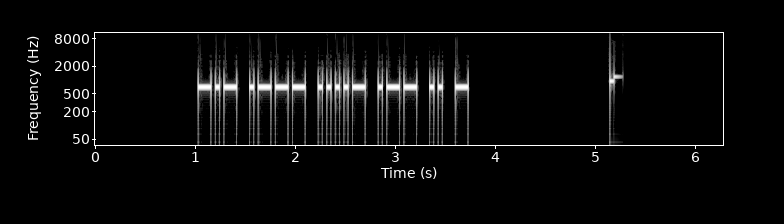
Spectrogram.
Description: Morse code, heard as a keyed tone, about 28 wpm, 700 Hz. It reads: KJ4WIT
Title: USA Call Signs Repeated 3x 28wpm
